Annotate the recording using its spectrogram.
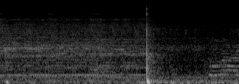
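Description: Background music playing, with one sharp smack about one and a half seconds in: a volleyball struck by a player's hands or forearms.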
